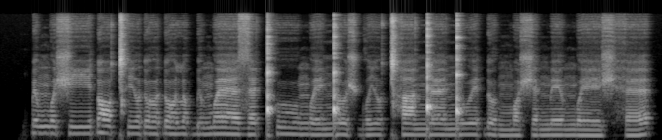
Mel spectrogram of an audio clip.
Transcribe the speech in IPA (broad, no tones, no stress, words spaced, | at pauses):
k͡pɪŋʷɪʃiː ɗɔ ǀʰiʊ̯ɗʊːɗo loɡ͡bɪŋʷɛː zɛǃʰuː ŋʷeːŋ͡ǃʊʃ ɡʷiːʊ̯ǀʰa ŋ͡ǃɛːŋ͡ǃuːɪ̯ɗʊ ŋ͡mɔʃɛŋ͡meːŋʷeːʃ hɛ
